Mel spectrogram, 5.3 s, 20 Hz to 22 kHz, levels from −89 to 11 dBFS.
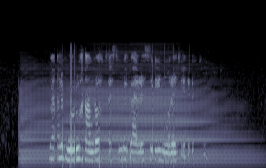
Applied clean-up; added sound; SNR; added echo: none; Wind instrument, woodwind instrument; 9 dB; none.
